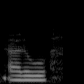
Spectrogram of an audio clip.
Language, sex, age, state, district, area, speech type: Assamese, female, 18-30, Assam, Sivasagar, rural, spontaneous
